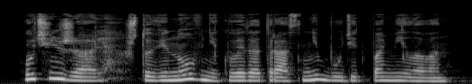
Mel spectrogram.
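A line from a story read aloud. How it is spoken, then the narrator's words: Sad. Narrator (Russian): Папа печально сказал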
